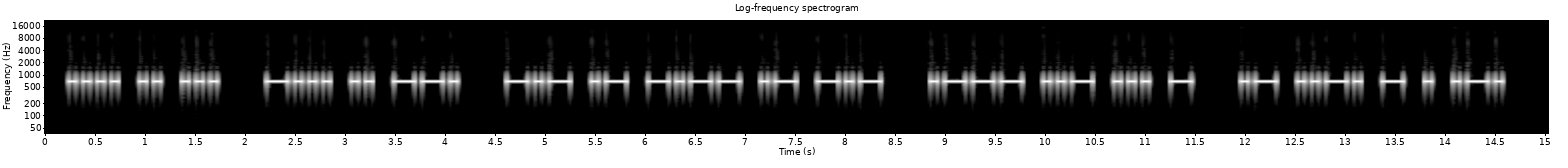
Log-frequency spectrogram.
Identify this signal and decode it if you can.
Morse code, heard as a keyed tone, about 17 wpm, 700 Hz. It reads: HIS BIG KAYAK JUST AFTER
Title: Pangram Challenge v2 - 17wpm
